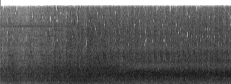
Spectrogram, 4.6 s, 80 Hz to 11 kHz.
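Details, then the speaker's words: 1941 Ford pickup flathead that wouldn't rev, with electronic ignition bypassed by a temporary wire from coil to distributor: even settled idle with steady regular beat, no misses; normal idle. "now that sounds better doesn't it"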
